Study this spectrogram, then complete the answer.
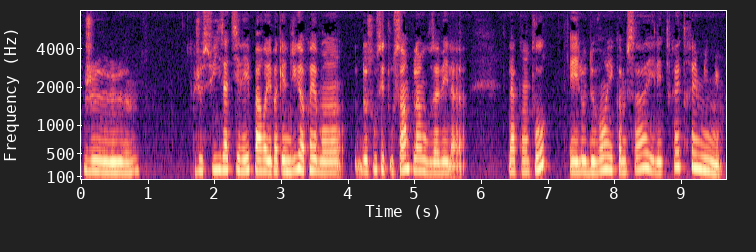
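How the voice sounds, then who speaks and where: A woman's voice: medium pitch, fairly even intonation, moderate pace, warm tone. A woman chatting casually through a shopping haul video, full of hesitations and fillers. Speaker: YouTuber presenting a shopping haul.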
